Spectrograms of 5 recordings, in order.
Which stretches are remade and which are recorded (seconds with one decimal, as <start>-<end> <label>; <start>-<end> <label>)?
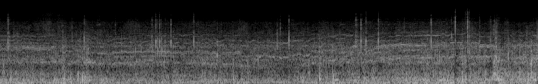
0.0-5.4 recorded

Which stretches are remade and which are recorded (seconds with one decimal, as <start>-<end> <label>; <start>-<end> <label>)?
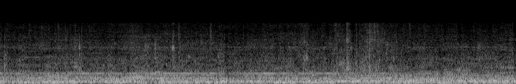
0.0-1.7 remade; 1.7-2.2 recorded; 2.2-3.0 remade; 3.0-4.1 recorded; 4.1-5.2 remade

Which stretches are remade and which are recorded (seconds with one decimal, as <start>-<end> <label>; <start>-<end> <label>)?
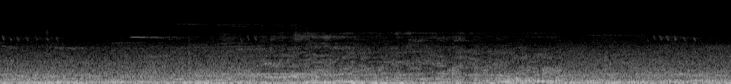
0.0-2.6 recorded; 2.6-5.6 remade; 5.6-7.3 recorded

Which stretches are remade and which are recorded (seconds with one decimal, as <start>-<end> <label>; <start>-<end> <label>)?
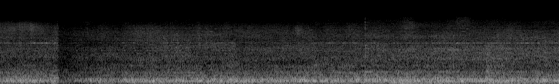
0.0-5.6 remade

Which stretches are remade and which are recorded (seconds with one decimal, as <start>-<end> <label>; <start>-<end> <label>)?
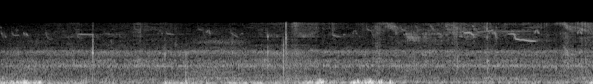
0.0-2.5 recorded; 2.5-3.2 remade; 3.2-5.9 recorded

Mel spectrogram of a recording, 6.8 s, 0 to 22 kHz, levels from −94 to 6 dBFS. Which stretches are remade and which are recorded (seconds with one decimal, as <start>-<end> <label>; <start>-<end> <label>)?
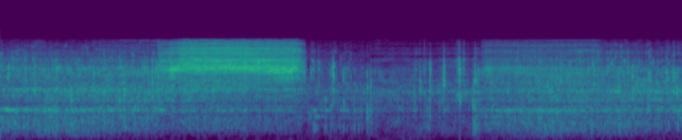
0.0-3.7 recorded; 3.7-4.8 remade; 4.8-6.8 recorded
